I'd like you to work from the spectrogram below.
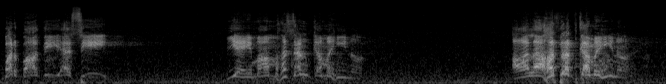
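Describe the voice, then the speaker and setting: High, gravelly-voiced male preacher. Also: slight background noise. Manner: swings from hushed storytelling to loud shouted exhortation; rhetorical questions to the audience. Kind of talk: impassioned religious sermon.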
